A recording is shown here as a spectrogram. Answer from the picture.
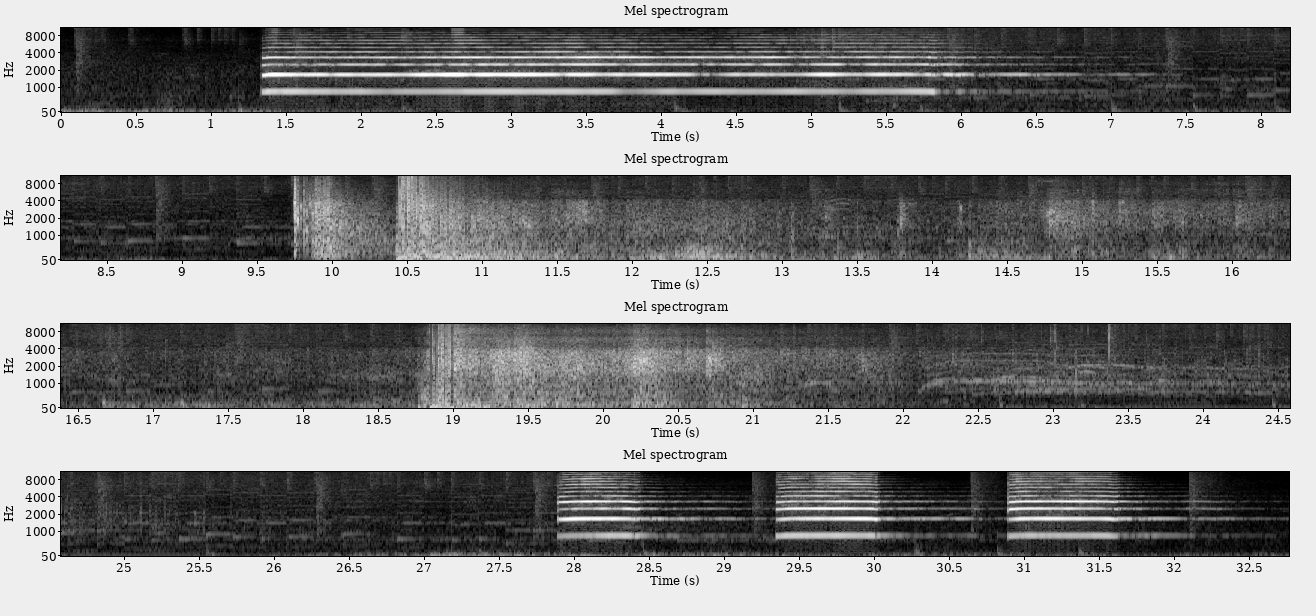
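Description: Demolition warning horn sounding one long steady tone, then the detonation of the charges in the legs of a concrete stair tower, heard as one sudden blast that dies away over several seconds as the tower comes down; a second blast-and-collapse sound follows about nine seconds later. Near the end two short horn blasts begin the three-blast all-clear signal.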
